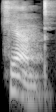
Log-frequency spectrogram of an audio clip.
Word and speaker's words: can't: ஸோ காண்ட் அப்படின்னா நம்ம இங்க வாசிப்போம், காண்ட் அப்படின்னு நீங்க வந்து ப்ரொனவுன்ஸ் பண்ணிக்கலாம். பட் ரொம்ப கரெக்டான ப்ரொனன்சியேஷன் வந்து கேன்ட்.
